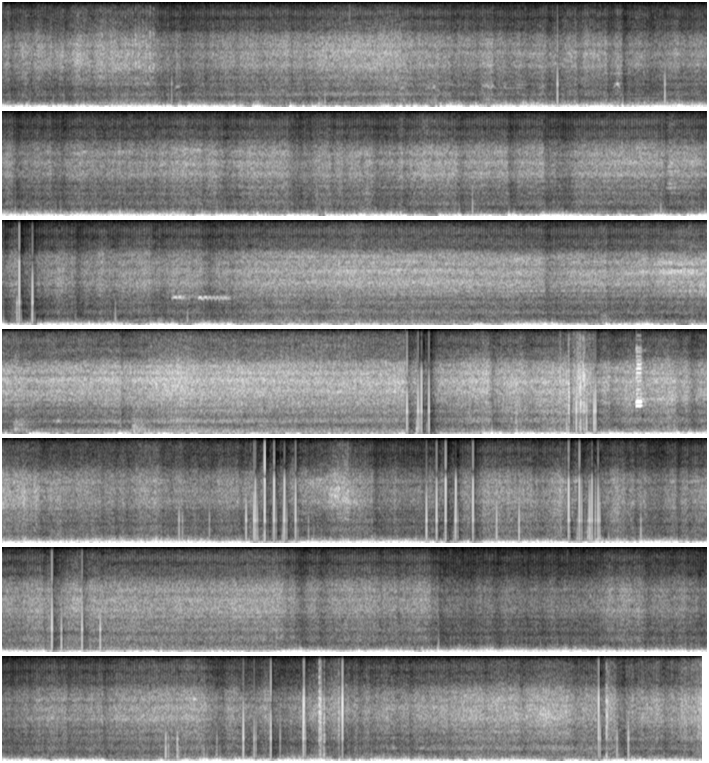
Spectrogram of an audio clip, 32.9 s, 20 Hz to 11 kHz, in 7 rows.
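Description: Heavy wind buffeting the microphone of a moving motorcycle, with the old Honda CB150R's single-cylinder engine and road noise running underneath. The rumble eases for a few seconds around the middle, then comes back up.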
